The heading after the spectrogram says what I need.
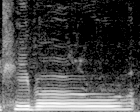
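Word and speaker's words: Thiebaud: over the place wayne tebow who's still alive is he a football player no actually his name is spelled t-h-i-e-b-a-u-d and he's primarily up in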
